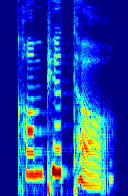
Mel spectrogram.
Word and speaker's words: 컴퓨터: 컴퓨터. – Again, there is no R sound in Korean, so in Korean you say 컴퓨터 without the R at the end.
